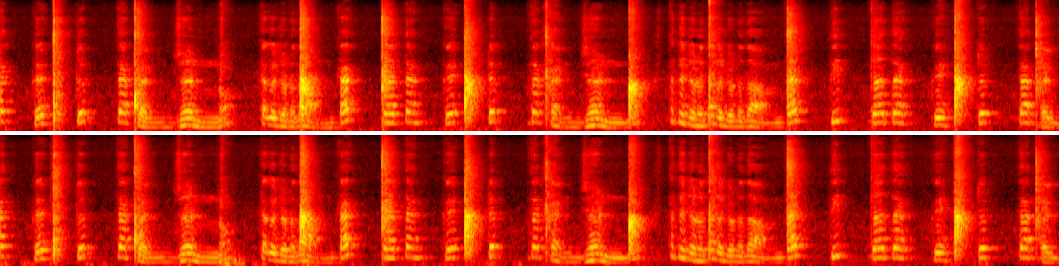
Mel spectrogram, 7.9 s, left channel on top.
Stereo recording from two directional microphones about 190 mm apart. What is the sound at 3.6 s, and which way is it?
Finger snapping, 5° right (ahead or behind).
